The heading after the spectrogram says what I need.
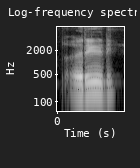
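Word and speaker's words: read: से ही नहीं ततीय एकवचन पढ़ इंग्लिश को रीड रीड पास्ट को रीड पास्ट हो रेड स्पेलिंग समान खाली उच्चारण प्रोनाउंसिएशन रीड रेड रेड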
